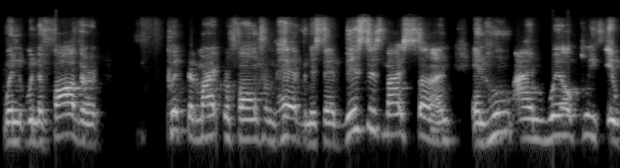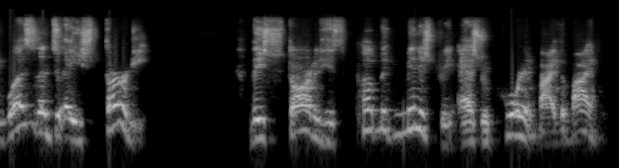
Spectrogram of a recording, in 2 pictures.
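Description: Brief: woman pastor, gravelly husky voice, preaching, rhetorical questions to the room. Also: on the low side, unhurried, darkish tone, low-quality recording. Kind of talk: sermon to a women's group.

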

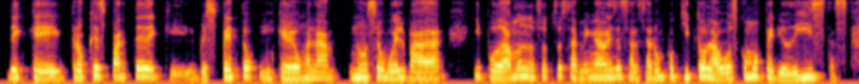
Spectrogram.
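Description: A woman's voice: medium pitch, moderate pace, few pauses, darkish tone, no room sound. A woman with a Costa Rican accent hosting a business radio show, giving an earnest editorial and interviewing a guest. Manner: earnest, many restarts and fillers. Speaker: radio show host and journalist.

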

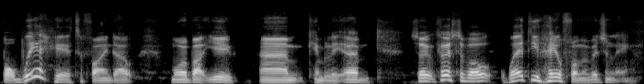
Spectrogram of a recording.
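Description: A man's voice: fairly low pitch, big pitch swings, moderate pace, no echo. A man hosting a podcast, talking eagerly and rambling a little in casual chat. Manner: enthusiastic, rambling. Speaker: podcast host.

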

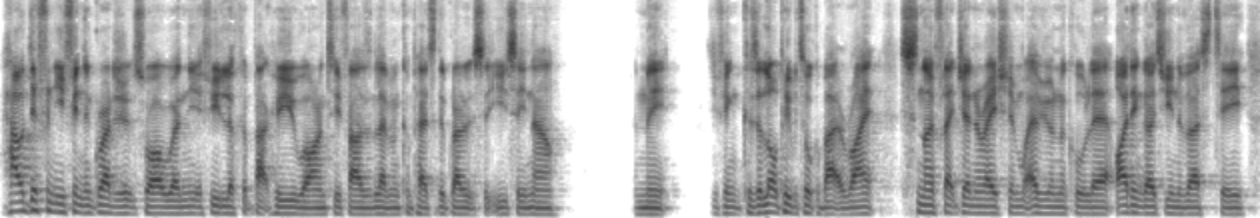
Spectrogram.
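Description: A man around thirty hosting a podcast, pitching a community and then interviewing a guest with deliberate, upbeat delivery. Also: level tone, fairly bright tone. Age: about 30. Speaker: podcast host.

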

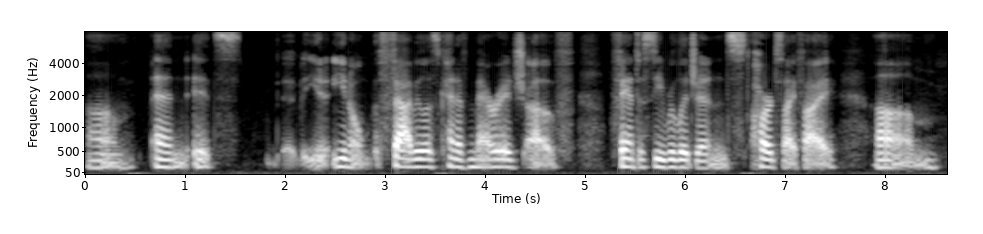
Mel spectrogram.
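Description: Woman, low pitch, gravelly vocal fry, conversational, halting, frequent pauses, interview guest. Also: flat delivery, darkish tone. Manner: hesitant, searching for words with many pauses and repeats.

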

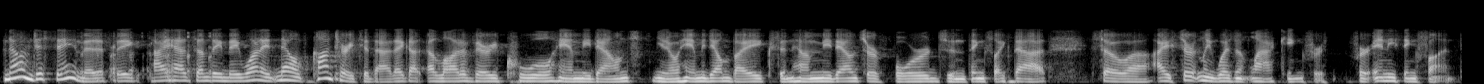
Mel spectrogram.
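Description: A woman's voice: low-pitched, moderate pace, lo-fi sound. A woman from Hawaii, a podcast guest telling stories about her childhood and laughing easily. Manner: warm storytelling, laughs easily. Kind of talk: podcast interview.

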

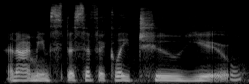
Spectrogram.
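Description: A woman voicing a composed, earnest, kind male college professor with a measured, instructive manner in a story reading. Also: mid-range voice, completely flat delivery, gravelly, a little mellow, no room sound, studio quality.

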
